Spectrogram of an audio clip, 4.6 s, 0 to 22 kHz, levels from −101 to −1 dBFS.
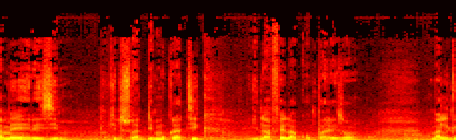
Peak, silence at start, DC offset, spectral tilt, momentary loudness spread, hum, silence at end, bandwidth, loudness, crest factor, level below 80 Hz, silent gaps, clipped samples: -12 dBFS; 0 s; under 0.1%; -4.5 dB/octave; 12 LU; none; 0 s; over 20 kHz; -33 LUFS; 18 dB; -54 dBFS; none; under 0.1%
